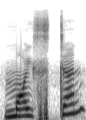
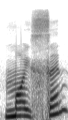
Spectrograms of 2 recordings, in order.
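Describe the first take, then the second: First: The t in the middle is pronounced. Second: The t in the middle is silent. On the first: This is the Indian way of saying it. "moisten is Indian pronunciation" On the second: This is the British way of saying it. "moisten is British pronunciation. T silent है"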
